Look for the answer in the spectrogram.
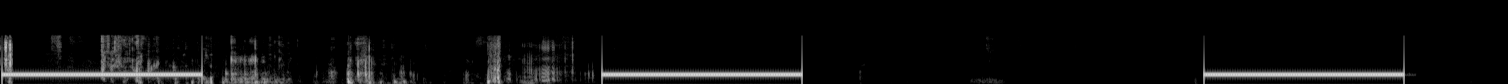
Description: Ringback tone (North America), 440 + 480 Hz.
